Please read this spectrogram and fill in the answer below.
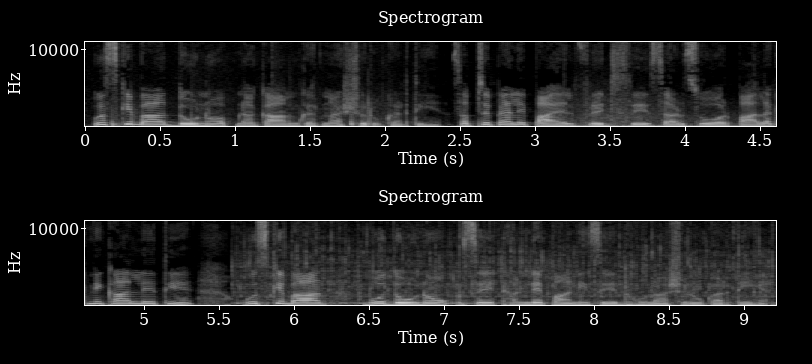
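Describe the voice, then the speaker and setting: A woman's voice: medium pitch, moderate pace, few pauses, dark tone, a little hiss or hum. Woman narrating a cartoon story.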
